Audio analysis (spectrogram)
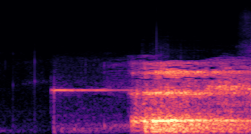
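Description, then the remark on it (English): A long, loud burp starts with a thin, steady tone, then swells into a deeper, rasping belch that carries on for about two seconds, with no talking. “Sound like a burp?”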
